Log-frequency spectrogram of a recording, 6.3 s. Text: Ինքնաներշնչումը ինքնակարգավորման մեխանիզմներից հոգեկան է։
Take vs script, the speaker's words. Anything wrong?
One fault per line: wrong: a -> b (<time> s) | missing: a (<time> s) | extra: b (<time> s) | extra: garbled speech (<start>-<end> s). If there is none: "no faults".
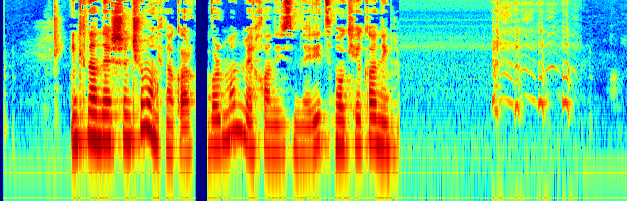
no faults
